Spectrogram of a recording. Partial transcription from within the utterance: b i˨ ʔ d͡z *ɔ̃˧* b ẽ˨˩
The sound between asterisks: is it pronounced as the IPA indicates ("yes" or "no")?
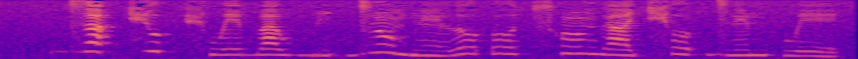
no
